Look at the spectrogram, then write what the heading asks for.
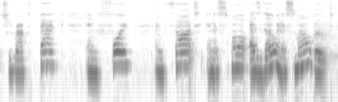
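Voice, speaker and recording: A woman reading a rhyming children's story aloud in a measured, verse-following delivery. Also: mid-range voice, a little mellow. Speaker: storybook reader.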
